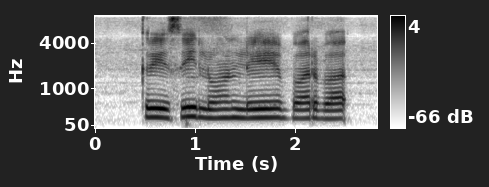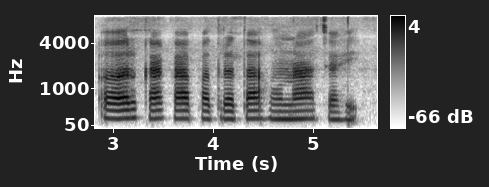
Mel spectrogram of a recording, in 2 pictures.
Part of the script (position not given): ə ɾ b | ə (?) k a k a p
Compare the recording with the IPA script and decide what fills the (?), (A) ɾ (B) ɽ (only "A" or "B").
A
